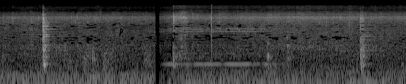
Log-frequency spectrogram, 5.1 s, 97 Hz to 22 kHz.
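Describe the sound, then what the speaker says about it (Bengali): Ginger paste goes into garlic already frying in a pan, giving a steady sizzle with a few stirring clicks and a short break midway, close and alone without talk. "এবার আমি আদা বাটা দিচ্ছি 1 চামচ।"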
